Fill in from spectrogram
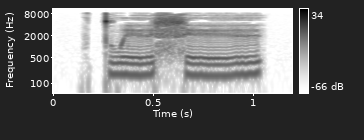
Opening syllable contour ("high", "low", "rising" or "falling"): rising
